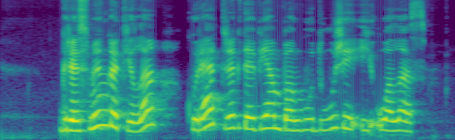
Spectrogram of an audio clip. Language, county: Lithuanian, Klaipėda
